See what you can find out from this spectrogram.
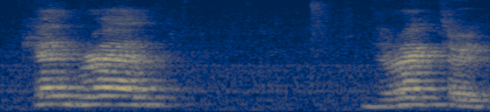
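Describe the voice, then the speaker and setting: A man talks fairly slowly amid audible room echo and noticeable background noise. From Bosnia, former Yugoslavia. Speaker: film director and workshop teacher. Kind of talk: interactive workshop talk. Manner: repetitive, halting.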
